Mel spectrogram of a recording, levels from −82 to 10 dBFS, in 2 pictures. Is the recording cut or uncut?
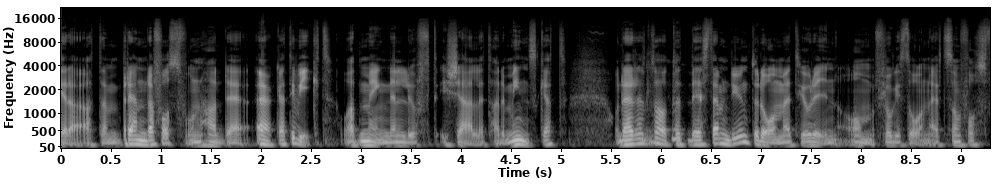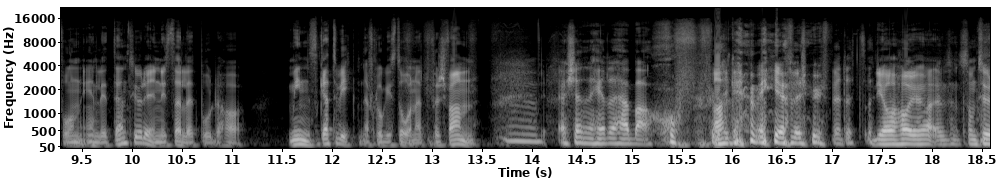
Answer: cut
